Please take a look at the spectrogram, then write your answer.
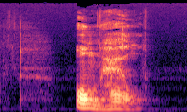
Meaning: misfortune, disaster
- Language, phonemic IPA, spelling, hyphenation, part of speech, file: Dutch, /ˈɔn.ɦɛi̯l/, onheil, on‧heil, noun, Nl-onheil.ogg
